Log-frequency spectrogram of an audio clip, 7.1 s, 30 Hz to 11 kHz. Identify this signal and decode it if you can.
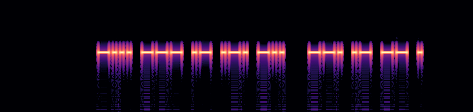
Morse code, heard as a keyed tone, about 22 wpm, 700 Hz. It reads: BOARD GAME
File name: Difficult Words with Hints - 22wpm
